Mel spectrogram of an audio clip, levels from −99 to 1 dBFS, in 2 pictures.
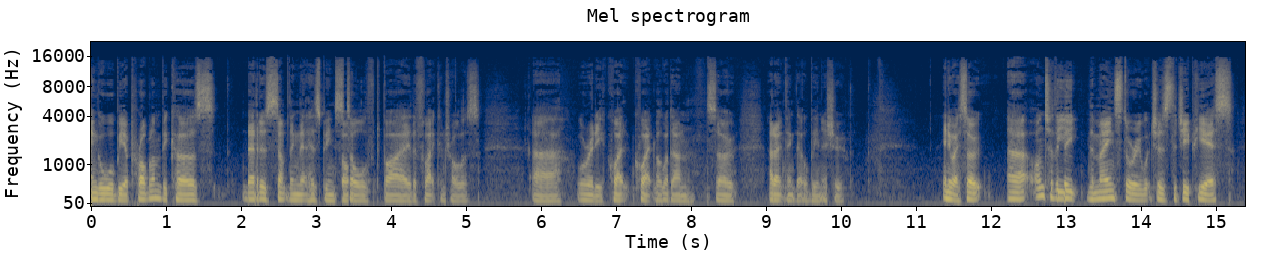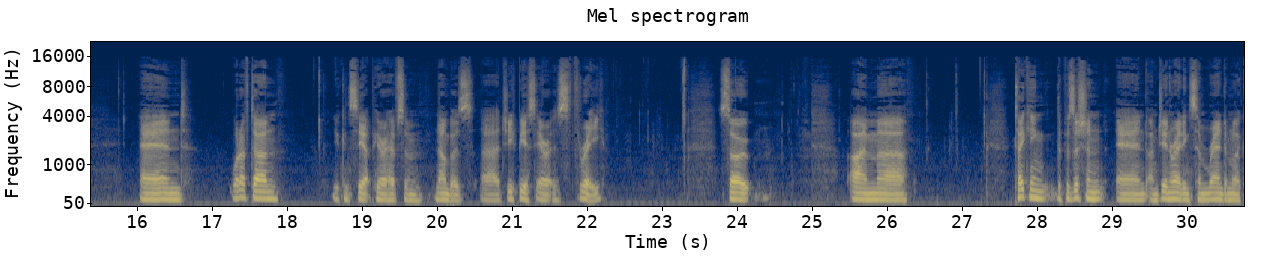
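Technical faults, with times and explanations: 2.09–2.23 s, 3.34–3.50 s, 7.54–7.69 s, 12.89–13.08 s and 20.18–20.23 s: frames out of order. In each of these short stretches, two neighbouring runs of frames were decoded in swapped order, so the sound plays its second half before its first. Nothing is lost, but the continuity is scrambled into a brief garbled flutter. On a spectrogram, harmonic tracks jump and restart with abrupt vertical edges, and the waveform shows step discontinuities at each boundary.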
